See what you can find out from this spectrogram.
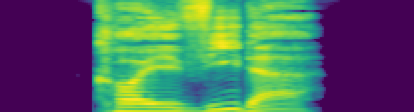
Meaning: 1. singular imperative of wiederkäuen 2. first-person singular present of wiederkäuen
- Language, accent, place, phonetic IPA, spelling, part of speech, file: German, Germany, Berlin, [ˌkɔɪ̯ ˈviːdɐ], käu wieder, verb, De-käu wieder.ogg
